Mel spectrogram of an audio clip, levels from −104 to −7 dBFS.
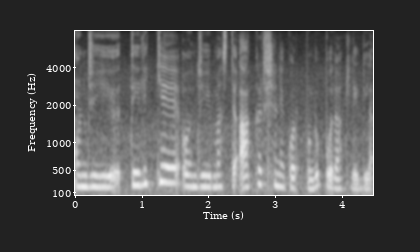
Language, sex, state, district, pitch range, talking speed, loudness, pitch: Tulu, female, Karnataka, Dakshina Kannada, 195-235 Hz, 95 wpm, -19 LUFS, 205 Hz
